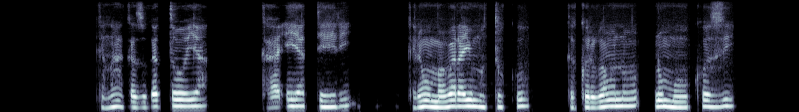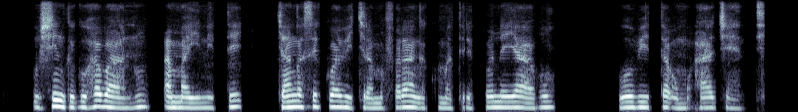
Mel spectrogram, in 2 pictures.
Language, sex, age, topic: Kinyarwanda, male, 25-35, finance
